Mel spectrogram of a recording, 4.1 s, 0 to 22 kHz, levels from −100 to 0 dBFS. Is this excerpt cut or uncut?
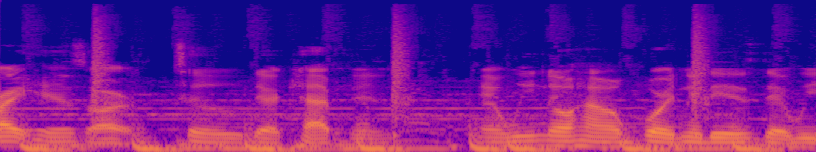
uncut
